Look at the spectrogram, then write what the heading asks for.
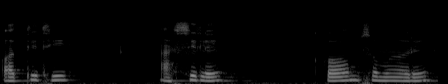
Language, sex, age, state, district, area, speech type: Odia, female, 60+, Odisha, Ganjam, urban, spontaneous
